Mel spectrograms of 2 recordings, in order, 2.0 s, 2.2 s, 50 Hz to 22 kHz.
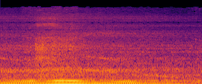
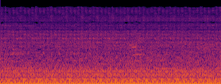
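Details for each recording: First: VW Vento TDI diesel, about 150,000 km, after injector adaptation done at home with VCDS: revs rise briefly then settle to smooth even idle, old sharp clatter reduced; sounds healthy. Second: VW Vento TDI diesel before injector adaptation, fuel tank over half: steady idle with hard even clatter about two knocks a second; excessive injector clatter, fixed by injector minimum deviation quantity adaptation in base settings.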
